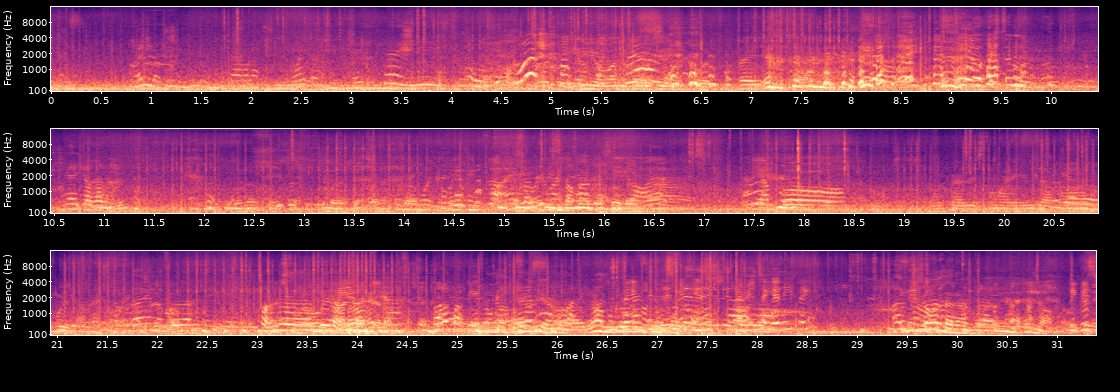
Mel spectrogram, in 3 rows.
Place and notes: Port Vel, Harbour, Barcelona, Spain - Transbordador Aeri del Port - Barcelona Cable Car
The first half of the cable car journey, from Sant Sebastia tower to Jaume I tower.
You can hear the voices of other passengers, cameras, and the creaking of the cabin. Unfortunately I ran out of memory on my recorder so wasn't able to record the rest of the journey.
Recorded with Zoom H4n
